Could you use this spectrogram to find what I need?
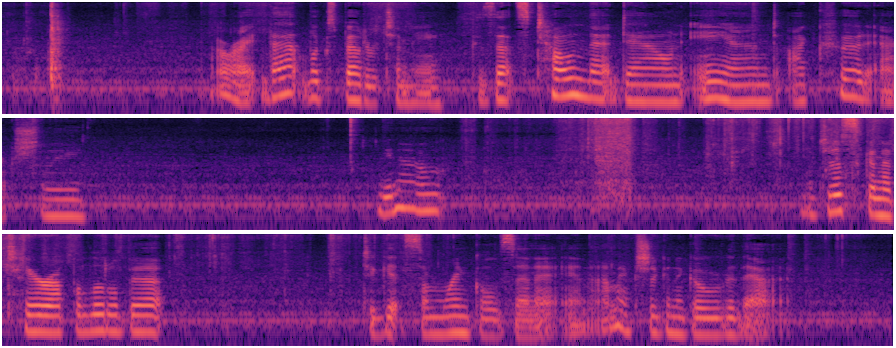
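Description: Paper rustles as hands smooth and fold it.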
